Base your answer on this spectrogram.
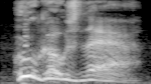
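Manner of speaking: very loud, booming, authoritative voice. Game master voicing someone calling up from below in Orcan: booming authoritative voice. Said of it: "this booming voice speaking out in almost magical authority".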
